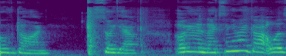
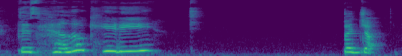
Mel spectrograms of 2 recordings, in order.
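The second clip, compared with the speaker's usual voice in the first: hiccuping while talking, higher pitch; 5 semitones higher than usual. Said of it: "excuse me, I have hiccups".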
